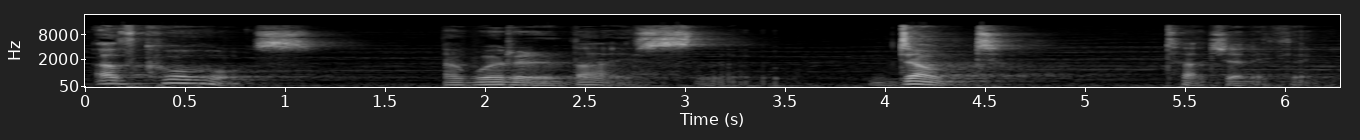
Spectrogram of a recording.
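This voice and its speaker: A man playing an ominous, courteous gatekeeper in an audio drama, formal and deliberate. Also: fairly low pitch, sing-song, full character voice. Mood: ominous courtesy. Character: ominous, courteous male gatekeeper serving a master. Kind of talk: scripted audio drama acting. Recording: echoey, reverberant, music behind.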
